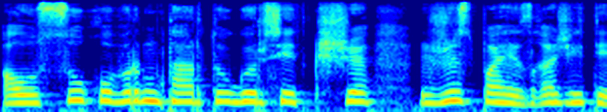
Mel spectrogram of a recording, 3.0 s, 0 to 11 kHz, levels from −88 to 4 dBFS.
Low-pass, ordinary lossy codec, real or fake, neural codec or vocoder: 9.9 kHz; none; fake; vocoder, 44.1 kHz, 128 mel bands every 512 samples, BigVGAN v2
